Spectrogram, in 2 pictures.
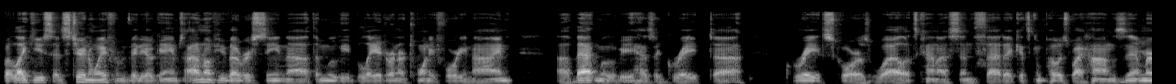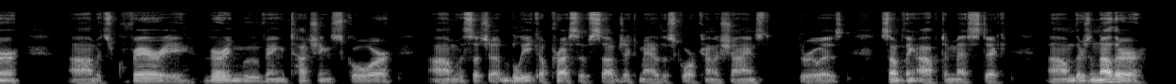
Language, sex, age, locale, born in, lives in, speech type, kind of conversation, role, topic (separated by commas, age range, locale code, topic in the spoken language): English, male, 25-29, en-US, United States, United States, conversation, unstructured, none, Which movie, TV series, or video game soundtrack do you love to listen to on its own, and what memories does it bring back for you?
